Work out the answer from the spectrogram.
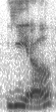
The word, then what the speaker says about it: gyro: This summer was Egypt, last summer was Greece, and I had a proper gyro. That's how it's pronounced.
